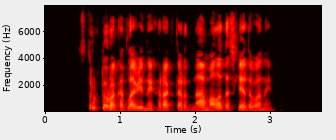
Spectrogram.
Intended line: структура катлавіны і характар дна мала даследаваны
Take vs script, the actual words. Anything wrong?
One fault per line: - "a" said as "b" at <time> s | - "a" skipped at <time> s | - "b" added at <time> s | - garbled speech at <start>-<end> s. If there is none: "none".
none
